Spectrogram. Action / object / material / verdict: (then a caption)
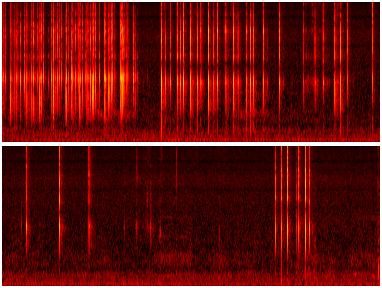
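tap / small hard plastic eyeshadow palette / hard plastic / none. A small, clear, hard plastic eyeshadow palette with four dark shadows is held in the hand and tapped and scratched with fingernails. Dense bursts of bright, dry clicks and scratches fill the first five seconds, then thin out into scattered single taps. After a quiet stretch, a short cluster of taps comes near the end.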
